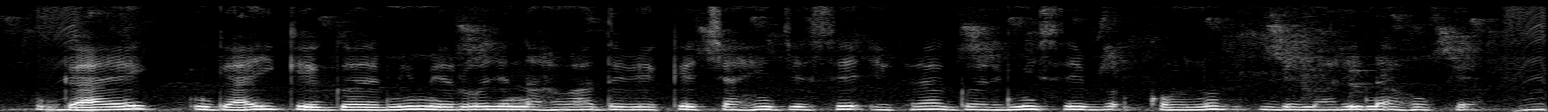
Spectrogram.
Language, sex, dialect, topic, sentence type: Bhojpuri, female, Northern, agriculture, statement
